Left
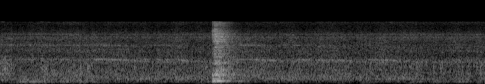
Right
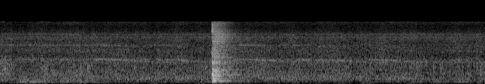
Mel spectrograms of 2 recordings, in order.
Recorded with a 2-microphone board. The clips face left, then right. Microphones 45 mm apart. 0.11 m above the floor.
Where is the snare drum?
75° right (ahead or behind), 1.4 m.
